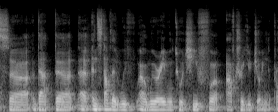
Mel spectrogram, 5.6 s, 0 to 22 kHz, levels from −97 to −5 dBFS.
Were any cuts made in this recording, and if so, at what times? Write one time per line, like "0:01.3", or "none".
none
